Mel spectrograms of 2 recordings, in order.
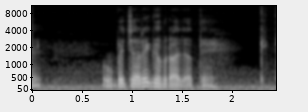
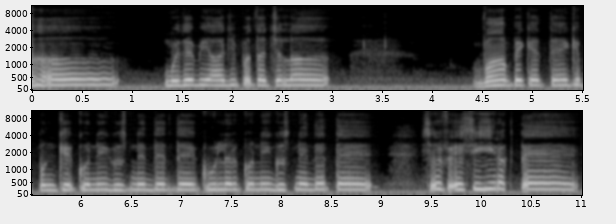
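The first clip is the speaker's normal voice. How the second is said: mock weeping; 9 semitones higher, slower than usual. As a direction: sob out the injustice. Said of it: "इसलिए रो रहे हो तुम दोनों?". (रोते हुए नाटकीय शिकायत)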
